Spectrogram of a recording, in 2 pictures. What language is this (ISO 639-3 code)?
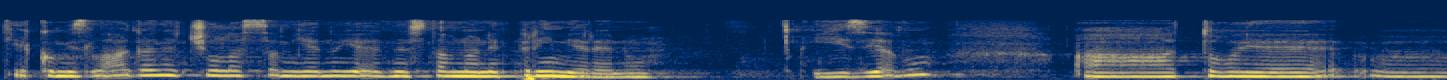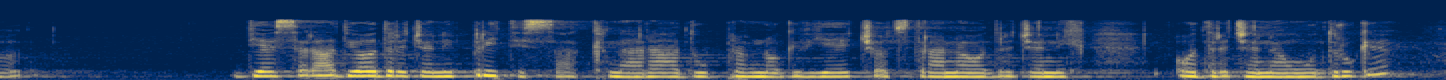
hrv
